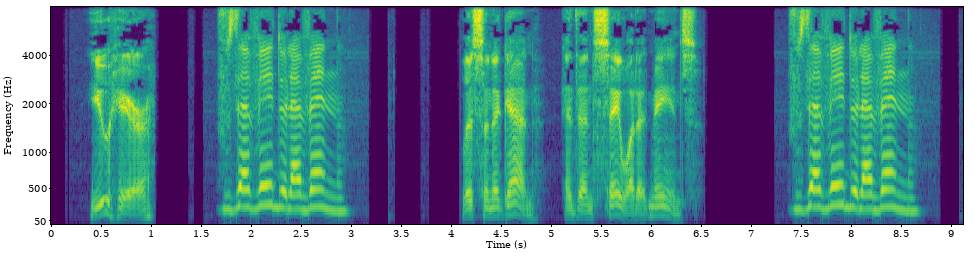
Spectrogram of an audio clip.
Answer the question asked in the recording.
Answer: You are lucky.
